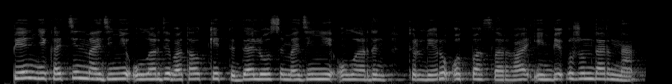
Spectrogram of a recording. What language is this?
Kazakh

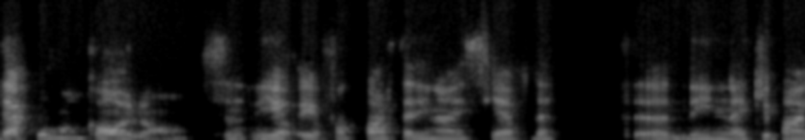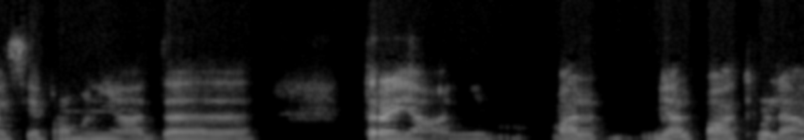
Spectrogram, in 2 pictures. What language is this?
Romanian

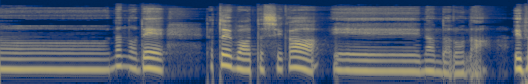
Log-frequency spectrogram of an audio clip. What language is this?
Japanese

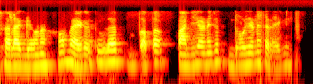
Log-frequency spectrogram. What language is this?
Punjabi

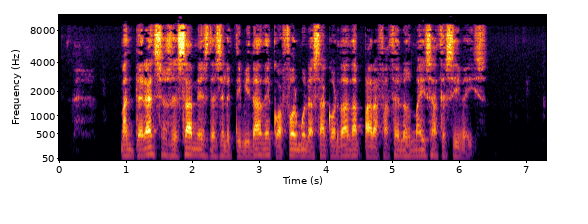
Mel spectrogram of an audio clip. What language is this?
Galician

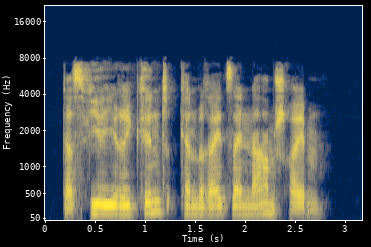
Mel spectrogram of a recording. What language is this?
German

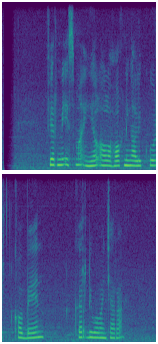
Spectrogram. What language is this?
Sundanese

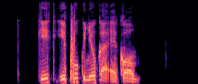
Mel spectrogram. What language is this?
Luo (Kenya and Tanzania)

